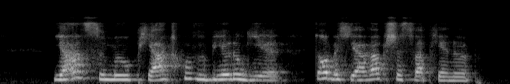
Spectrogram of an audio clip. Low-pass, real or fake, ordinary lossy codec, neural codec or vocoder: 7.2 kHz; fake; Opus, 16 kbps; codec, 16 kHz, 1.1 kbps, Voila-Tokenizer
